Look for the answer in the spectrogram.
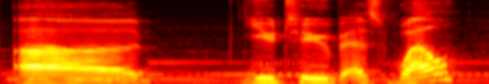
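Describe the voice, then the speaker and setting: A man's voice: medium pitch, drawn-out words, a bit bright, faint music behind. A man co-hosting with casual announcements in a hesitant way. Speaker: co-host.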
